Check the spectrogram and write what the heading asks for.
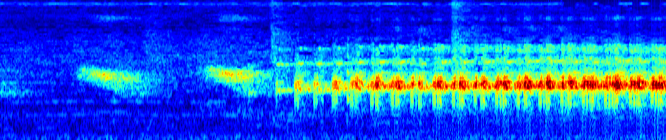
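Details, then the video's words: Frog in a water lily pond during mating: two short falling chirps, then a rapid pulsed trill that builds steadily in loudness to the end. "FROGS MATING IN WATER LILY POND"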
